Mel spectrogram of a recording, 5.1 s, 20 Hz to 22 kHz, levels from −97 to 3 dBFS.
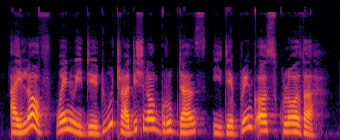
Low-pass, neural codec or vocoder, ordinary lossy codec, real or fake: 19.8 kHz; none; AAC, 48 kbps; real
